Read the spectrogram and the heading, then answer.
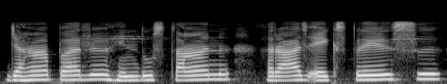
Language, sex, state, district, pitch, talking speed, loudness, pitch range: Hindi, female, Madhya Pradesh, Bhopal, 210 Hz, 80 wpm, -10 LUFS, 200-225 Hz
